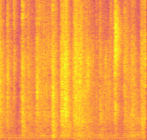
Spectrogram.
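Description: Plastic packaging crinkling and rustling as a wrapped item is handled, in a run of short, irregular crackles, over a faint steady hum.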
